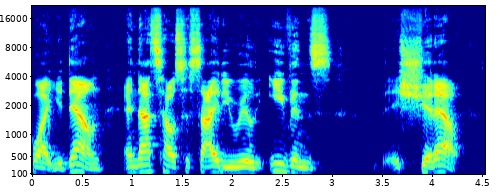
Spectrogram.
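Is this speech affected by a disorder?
No.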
